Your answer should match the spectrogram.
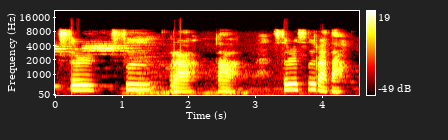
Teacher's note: Ở đây sư và ha chúng ta biến âm thành sư và ra.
